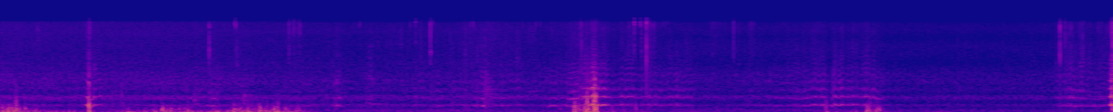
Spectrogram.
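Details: Many agitated bees at a hive built into a cavity of a house's covered patio; dense humming drone with stacked harmonics, interrupted by repeated bumps and handling knocks.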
